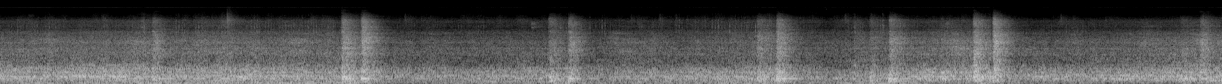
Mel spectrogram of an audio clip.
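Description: Suburban train running, heard from inside its vestibule: a steady rumble of wheels and running gear, with a double clickety-clack at the rail joints about every two seconds.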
